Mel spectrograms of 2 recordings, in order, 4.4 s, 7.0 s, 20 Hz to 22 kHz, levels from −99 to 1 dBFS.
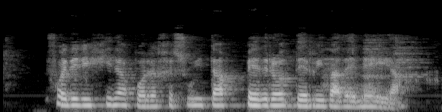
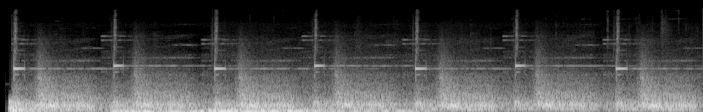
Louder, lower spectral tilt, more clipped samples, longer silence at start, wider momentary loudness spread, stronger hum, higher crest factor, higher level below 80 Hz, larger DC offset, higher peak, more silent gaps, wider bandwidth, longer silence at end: second, -29 LUFS vs -22 LUFS; second, -7 dB/octave vs -9 dB/octave; neither; first, 0.5 s vs 0.1 s; about the same, 8 LU vs 6 LU; neither; about the same, 16 dB vs 16 dB; second, -64 dBFS vs -24 dBFS; neither; second, -14 dBFS vs -4 dBFS; neither; about the same, 7.4 kHz vs 8 kHz; first, 0.2 s vs 0 s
